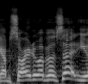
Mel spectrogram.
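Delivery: mock-contrite assistant; lightly voiced sorry robot. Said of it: "They're like".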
